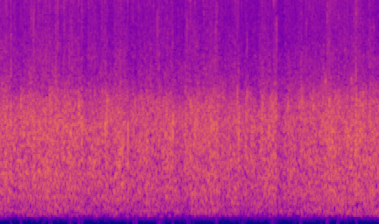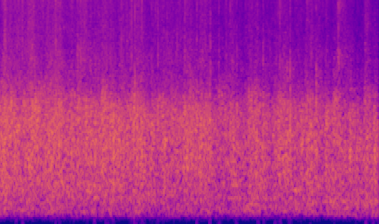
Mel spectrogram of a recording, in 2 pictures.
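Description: Large audience applauding steadily, a dense clatter of many hands clapping.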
